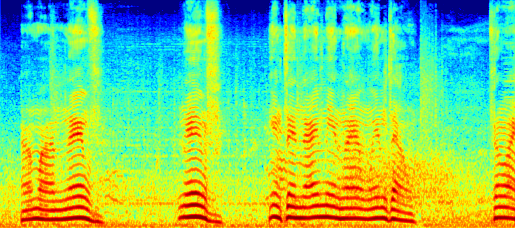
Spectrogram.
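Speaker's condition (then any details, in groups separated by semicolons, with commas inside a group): ALS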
